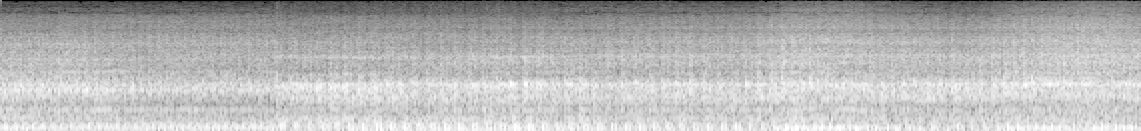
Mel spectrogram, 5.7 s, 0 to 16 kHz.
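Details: Honda Dio AF62 scooter, slated for overhaul, deliberately run with no oil added: a rough, uneven idle with heavy low thrashing and a loose rattle, an engine worn out from oil starvation.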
